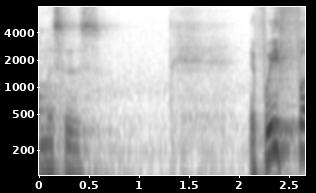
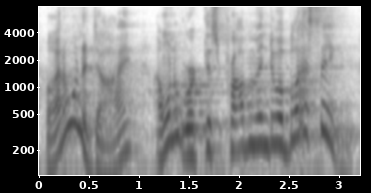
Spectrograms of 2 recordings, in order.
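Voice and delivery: mock pleading, pitched up; reluctant protest; 9 semitones higher, faster than usual. Believer resisting dying to the flesh, reluctant protest. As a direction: imitate someone bargaining to avoid it.

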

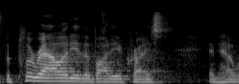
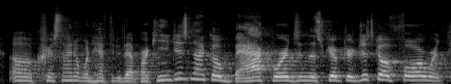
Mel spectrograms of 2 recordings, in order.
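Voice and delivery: mock complaint, pitched up and louder toward the end; reluctant objection; 6 semitones higher, 5 dB louder, faster than usual. Congregant asking Chris to skip that part, reluctant objection. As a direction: imitate a listener pleading to skip ahead.

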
